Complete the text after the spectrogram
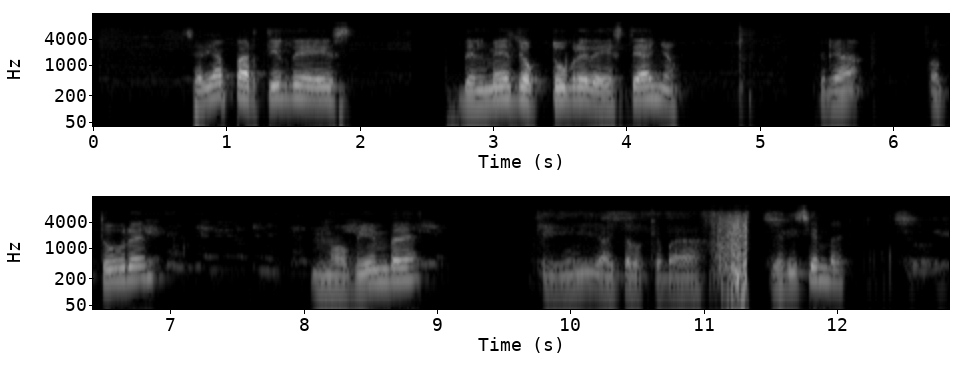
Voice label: whatsapp ptt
